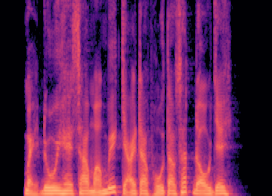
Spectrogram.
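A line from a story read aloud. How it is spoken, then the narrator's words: Irritated shout. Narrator (Vietnamese): Tuyền đã quát, giọng bực bội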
